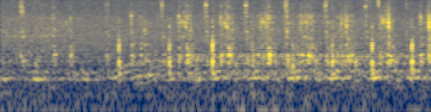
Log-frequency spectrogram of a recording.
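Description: Domestic sewing machine stitching slowly for free-motion ruler work: faint irregular ticking over a low steady hum.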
